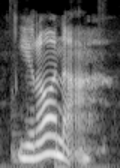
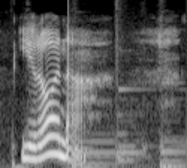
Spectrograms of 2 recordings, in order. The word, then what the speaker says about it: 일어나: IREONA. IREONA. This is pronounced as a three-syllable word. The first syllable is is, second syllable is o, and the third syllable is na.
